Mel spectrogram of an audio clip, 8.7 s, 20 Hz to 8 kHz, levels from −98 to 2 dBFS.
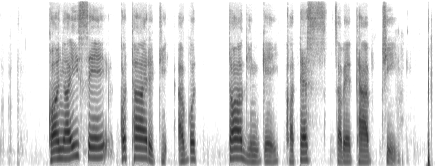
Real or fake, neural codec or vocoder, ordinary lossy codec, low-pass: fake; codec, 16 kHz, 4.8 kbps, FACodec; none; none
